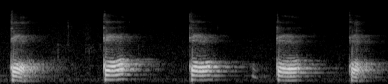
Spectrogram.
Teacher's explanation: It is from inside edge of the tongue touching behind uvula. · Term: qaf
